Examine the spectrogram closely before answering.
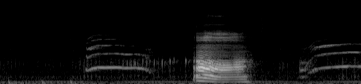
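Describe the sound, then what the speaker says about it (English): Cat meowing in the survival video game Undawn, three clear meows with the middle one loudest and most strained, over a low steady hum, with a soft spoken reaction. "That cute cat literally makes up for the shitty gameplay."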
